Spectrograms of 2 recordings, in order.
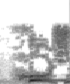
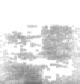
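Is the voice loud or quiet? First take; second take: loud; quiet. First: It is said loudly in a harsh voice. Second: It is said softly in a quiet voice. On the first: The speaker is not comforting at all. The speaker calls it wrong. "That's Metallica. That's not comforting" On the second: The speaker wants to calm and comfort. The speaker calls it right. "she speaks or she sings in a quiet voice"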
